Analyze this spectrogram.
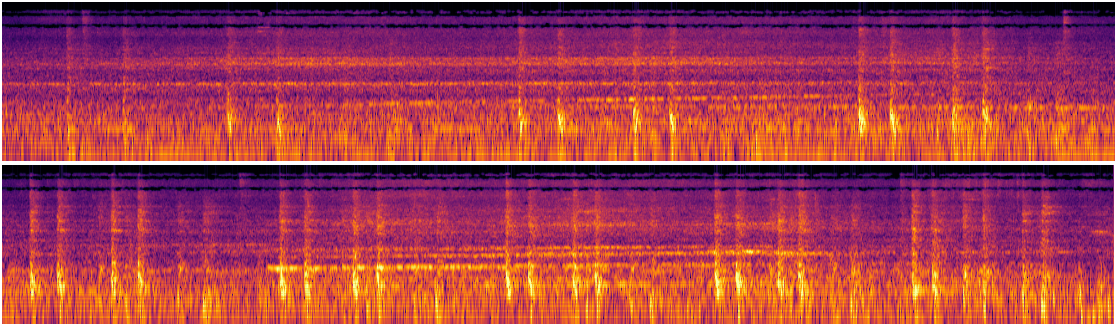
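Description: Train motors whine, rising in pitch as the train speeds up.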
